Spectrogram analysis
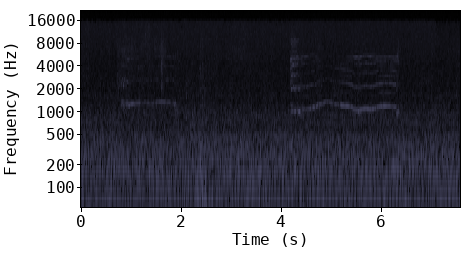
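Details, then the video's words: Kittens from two litters, five in all, surrendered in Tacoma, visited late at night by a man: two thin, high, slightly wavering meows, a short one then a longer quavering one, over steady low hum. "Hurricane Kittens"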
